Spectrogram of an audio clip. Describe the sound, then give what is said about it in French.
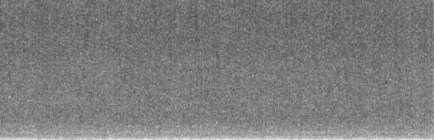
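Water roars steadily over a river dam, a dense, continuous rushing wash that stays loud for the whole stretch with no pauses and no voices. “Un barrage, qui, bien entendu, les empêche complètement de remonter vers les zones de reproduction.”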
